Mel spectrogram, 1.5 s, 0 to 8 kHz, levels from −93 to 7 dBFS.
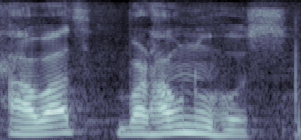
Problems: none marked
